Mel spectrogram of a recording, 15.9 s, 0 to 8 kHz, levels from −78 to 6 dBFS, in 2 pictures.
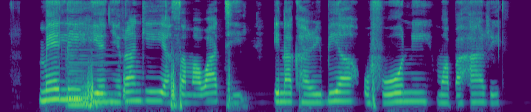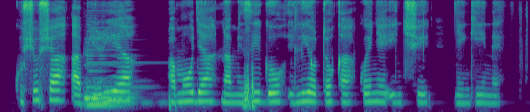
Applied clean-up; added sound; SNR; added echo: classical method log-MMSE.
